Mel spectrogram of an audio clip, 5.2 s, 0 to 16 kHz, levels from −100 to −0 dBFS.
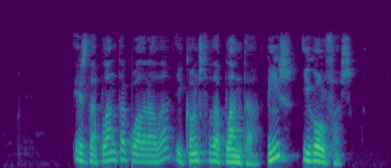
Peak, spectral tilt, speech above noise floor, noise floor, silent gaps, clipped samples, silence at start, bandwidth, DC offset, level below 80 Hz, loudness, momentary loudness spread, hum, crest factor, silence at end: -14 dBFS; -8 dB/octave; 56 dB; -89 dBFS; none; under 0.1%; 1 s; 7.6 kHz; under 0.1%; -66 dBFS; -34 LUFS; 10 LU; none; 20 dB; 0.55 s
